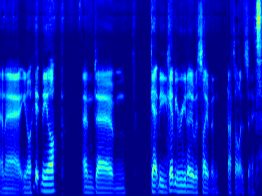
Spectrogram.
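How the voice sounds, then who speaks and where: A man speaks at a moderate pace with an Irish accent. His loudness swings in big ways. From Ireland, Cork. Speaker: podcast guest. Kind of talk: casual chat.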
